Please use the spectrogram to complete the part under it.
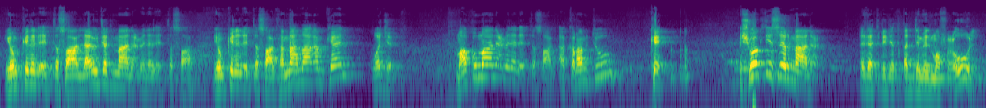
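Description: Bright-voiced man teaching grammar. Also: mid-range voice. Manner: explains step by step, checks understanding with questions. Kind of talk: classroom lecture.

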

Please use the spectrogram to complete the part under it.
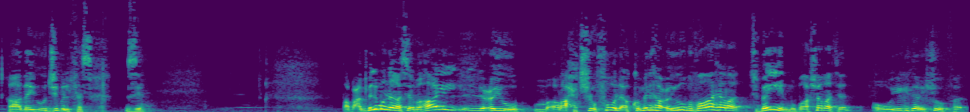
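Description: A man with an Iraqi Arabic accent giving a seminary lecture on religious law, repeating definitions slowly and joking with his students. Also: high-pitched, darkish tone.

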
